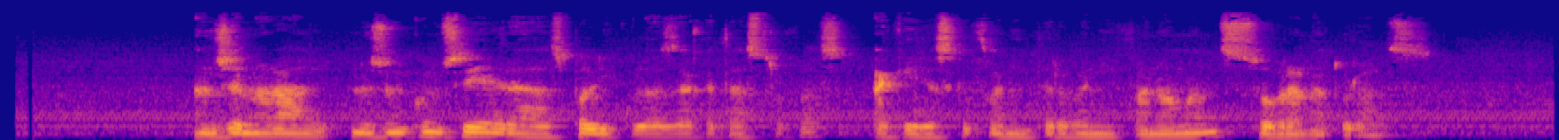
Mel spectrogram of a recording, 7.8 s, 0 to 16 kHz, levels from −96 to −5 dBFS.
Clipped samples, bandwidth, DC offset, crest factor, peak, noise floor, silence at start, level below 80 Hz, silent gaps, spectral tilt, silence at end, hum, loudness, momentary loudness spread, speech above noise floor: under 0.1%; 11.5 kHz; under 0.1%; 22 dB; -12 dBFS; -57 dBFS; 0.2 s; -62 dBFS; none; -4 dB/octave; 0.05 s; none; -33 LUFS; 12 LU; 25 dB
